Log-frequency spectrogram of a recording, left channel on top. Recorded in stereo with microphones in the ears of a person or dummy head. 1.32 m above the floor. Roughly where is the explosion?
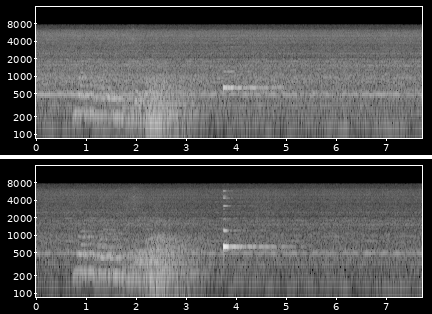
Left.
